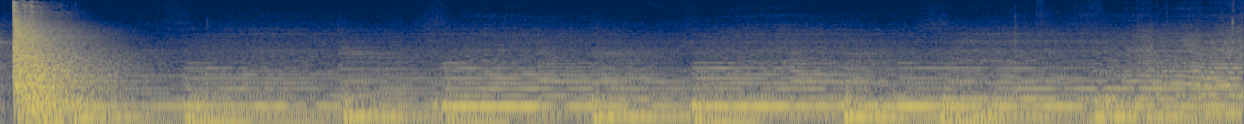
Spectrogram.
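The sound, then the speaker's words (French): A heavy door slams shut with one loud, booming impact at the start, then a low, steady, tonal drone carries on for many seconds with no talking. “Attention, la porte se ferme.”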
